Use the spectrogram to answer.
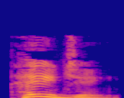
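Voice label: "paging", British English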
